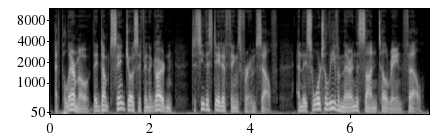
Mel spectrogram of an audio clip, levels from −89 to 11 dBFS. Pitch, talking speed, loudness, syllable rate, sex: 115 Hz, 235 wpm, -19 LUFS, 6.1 syllables/s, male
